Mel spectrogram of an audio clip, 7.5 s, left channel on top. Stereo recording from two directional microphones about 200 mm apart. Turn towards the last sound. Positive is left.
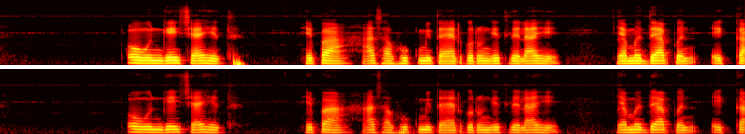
turn(degrees=25)  # may be behind; listen again after turning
